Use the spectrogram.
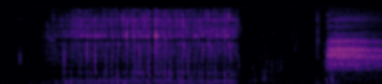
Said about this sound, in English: If you have your coffee mugs, your travel mugs, your sippy cups, your doggy bowls, if you have a beer hat and you want to drink it like that, then go ahead and do so and join me in this sip of cafecito.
